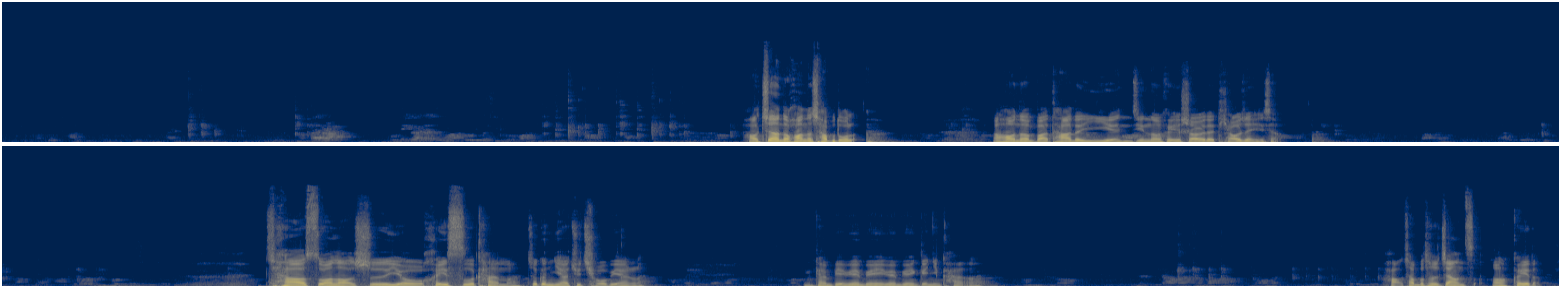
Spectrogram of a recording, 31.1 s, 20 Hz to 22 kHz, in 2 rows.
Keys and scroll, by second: 1.8 2, 5.6 2, 6.4 2, 6.6 2, 10.1 w, 15.3 x, 15.5 alt+f, 16.1 alt+f, 27.2 2.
